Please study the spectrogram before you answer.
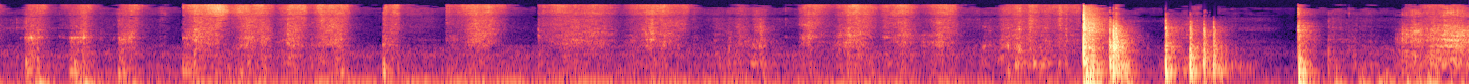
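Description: A hollow, empty brown oiled-leather lace-up work boot (Red Wing Iron Ranger), held on its side on a wooden table, is brushed with a wood-handled horsehair brush, giving soft, airy rubbing strokes over a low steady hum. Near the end, a brief moment of hand handling brings a few sharper, louder thumps and scuffs before the brushing resumes.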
